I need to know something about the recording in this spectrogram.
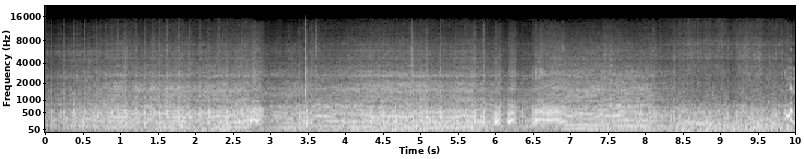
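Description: Dirt bike engine running under load on a trail, the throttle rising and falling with a brief dip about three seconds in, heard close up from the bike's onboard camera along with wind rush.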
